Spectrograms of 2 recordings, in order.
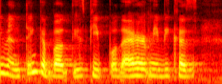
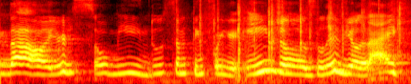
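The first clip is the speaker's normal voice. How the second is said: higher, slow chiding angel voice; mock-stern little angel; scolding angel; 5 semitones higher, 4 dB louder, slower than usual. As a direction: tell off the lazy one, drawn out.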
